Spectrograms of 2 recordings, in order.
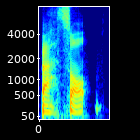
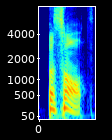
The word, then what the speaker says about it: basalt: polished polished basalt but nope bat not bath salt basalt there we go i'll pronounce it that way so where the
